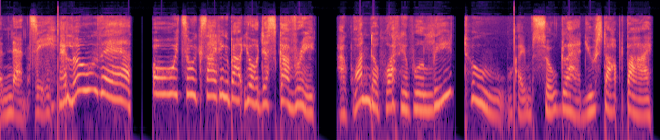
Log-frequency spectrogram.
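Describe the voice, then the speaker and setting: A woman's voice: medium pitch, no echo. An actress playing an eccentric, fussy woman scholar in an adventure game, with gushing, pompous, theatrical delivery and precise diction. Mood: chirpy, excited. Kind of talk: scripted video game dialogue.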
